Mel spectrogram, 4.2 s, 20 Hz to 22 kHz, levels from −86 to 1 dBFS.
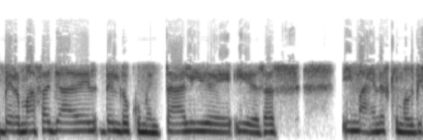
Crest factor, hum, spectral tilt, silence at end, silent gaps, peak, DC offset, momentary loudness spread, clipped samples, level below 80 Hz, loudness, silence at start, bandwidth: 12 dB; none; -5.5 dB/octave; 0 s; none; -6 dBFS; under 0.1%; 2 LU; under 0.1%; -62 dBFS; -18 LUFS; 0 s; 10.5 kHz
